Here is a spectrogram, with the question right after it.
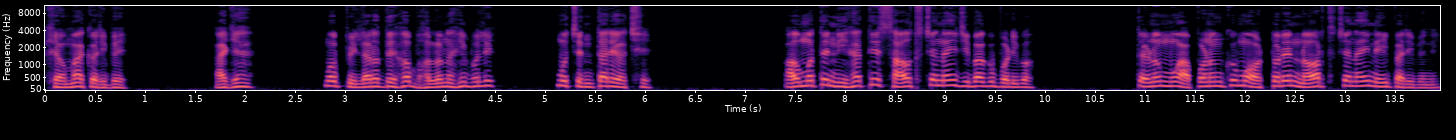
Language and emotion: Odia, sad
